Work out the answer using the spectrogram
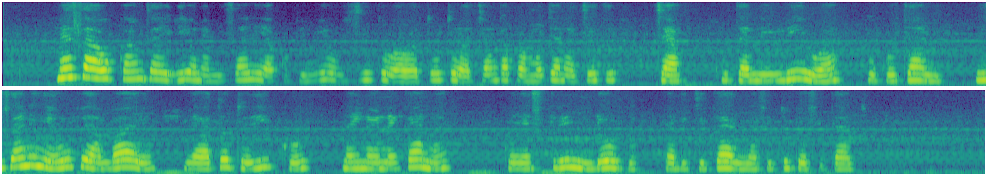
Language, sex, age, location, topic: Swahili, male, 25-35, Nairobi, health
